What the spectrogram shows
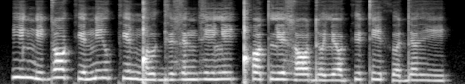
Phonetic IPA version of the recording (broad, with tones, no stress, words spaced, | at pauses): i˦lni˨ dɔ˦kʲə˨ni˦u̯ kʲə˦ŋ͡ǃʊ˨ ɡʲʊ˨zə˦ŋzi˦ li˦ǃʰɔ˦tlʲə˦ zɔ˨ dʊ˨lʲɔ˨kʲʊ˦ ti˦θʊ˨də˦ ɣi˨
